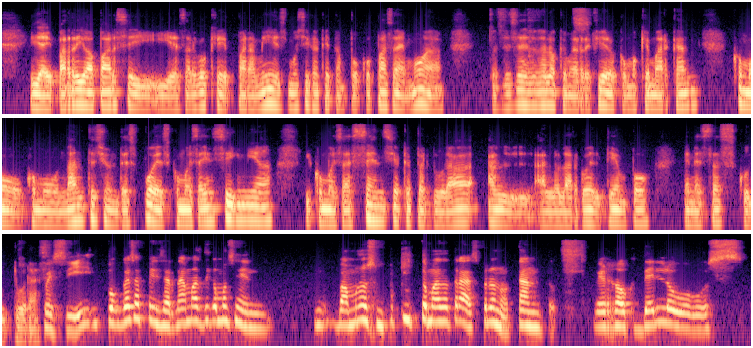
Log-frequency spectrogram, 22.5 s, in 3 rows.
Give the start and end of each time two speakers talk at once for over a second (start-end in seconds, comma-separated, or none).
none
